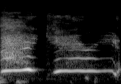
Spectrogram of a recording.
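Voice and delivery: high, loud and slow, stretching the hi; excited greeting. Real, not acted. Host greeting a viewer from Australia with an excited squeal. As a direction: squeal hello to a friend you miss.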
